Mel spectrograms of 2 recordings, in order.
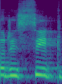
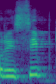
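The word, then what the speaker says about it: receipt: यहाँ पर हम इसको रिसिप्ट ना पढ़ के रिसीट पढ़ेंगे, क्योंकि इसका प्रोनाउंसिएशन पी में नहीं हो रहा है।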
